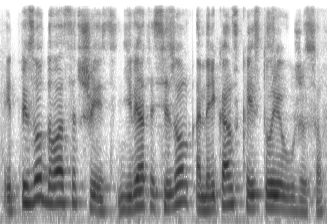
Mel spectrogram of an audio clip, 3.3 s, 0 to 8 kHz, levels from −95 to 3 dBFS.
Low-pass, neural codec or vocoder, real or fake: 7.2 kHz; codec, 16 kHz, 4 kbps, X-Codec, HuBERT features, trained on general audio; fake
